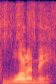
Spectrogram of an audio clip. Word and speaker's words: Wollemi: I got corrected on a previous pronunciation. It's Walemi, I believe.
